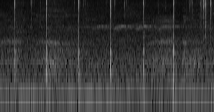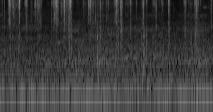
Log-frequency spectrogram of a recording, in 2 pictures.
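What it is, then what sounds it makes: Solid tree trunk bark. Fingertips and knuckles tap and scratch the ridged bark of a solid tree trunk. Six sharp, dry taps with very short ring come evenly spaced over the first few seconds, then a denser run of quick taps and bright scratching fills the rest. A faint steady low hum runs underneath throughout.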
